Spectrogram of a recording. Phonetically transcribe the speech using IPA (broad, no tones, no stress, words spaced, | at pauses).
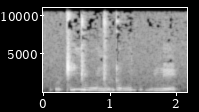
ʔṵɭǁiŋ͡ǁu ɦoŋ͡ǁṵɳʈo vudɓṵɡ͡bṵɳ ŋ͡me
